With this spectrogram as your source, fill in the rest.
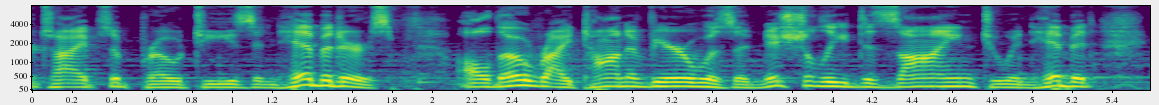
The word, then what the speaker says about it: ritonavir: orbit by the way well a drug called ritonavir and I think think I pronounced that right at least the computer told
